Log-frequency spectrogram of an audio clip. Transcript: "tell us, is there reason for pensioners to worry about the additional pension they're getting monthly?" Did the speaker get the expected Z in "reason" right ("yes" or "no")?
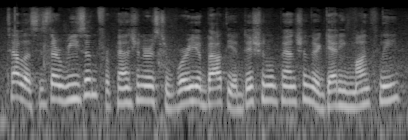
yes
